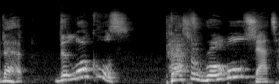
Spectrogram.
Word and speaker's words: Paso Robles: Paso Robles.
